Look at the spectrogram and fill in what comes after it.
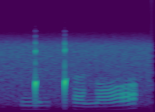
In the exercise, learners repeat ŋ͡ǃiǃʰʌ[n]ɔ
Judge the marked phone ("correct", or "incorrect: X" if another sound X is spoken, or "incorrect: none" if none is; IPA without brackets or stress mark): correct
